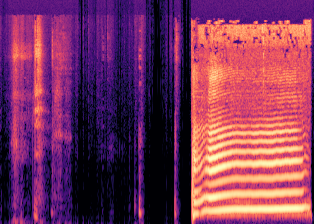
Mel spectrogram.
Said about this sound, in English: Just let's hear the noise. Cause farts are great.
